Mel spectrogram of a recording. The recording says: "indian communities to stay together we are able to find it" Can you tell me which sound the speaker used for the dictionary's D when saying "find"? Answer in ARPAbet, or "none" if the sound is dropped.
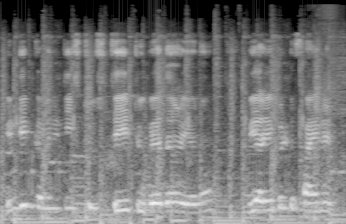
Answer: none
